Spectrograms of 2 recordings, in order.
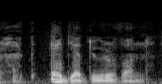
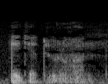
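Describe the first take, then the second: First: Said in the usual way. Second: Almost breathless hush on "egyedül van"; whispered. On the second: A narrator's reading. Narrator realizes the wife is alone, whispered. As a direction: let "egyedül van" sink to a whisper, voice dropping away.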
